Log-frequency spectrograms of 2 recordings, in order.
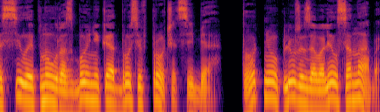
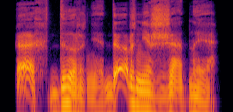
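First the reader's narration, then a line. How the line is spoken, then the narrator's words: Hissed. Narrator (Russian): прошипел Ойл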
